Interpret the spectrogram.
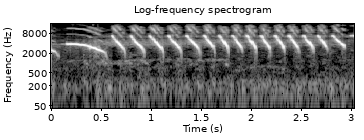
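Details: Javan munia calls used as a lure for wild birds: a long falling whistle, then a rapid series of sharp, high, downward-slurred chirps repeated about five times per second. No other sounds are clear.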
